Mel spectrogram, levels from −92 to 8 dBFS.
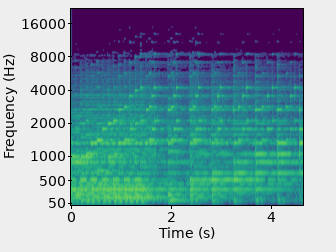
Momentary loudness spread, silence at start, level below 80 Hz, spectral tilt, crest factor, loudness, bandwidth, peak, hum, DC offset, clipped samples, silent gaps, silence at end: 4 LU; 0 s; -44 dBFS; -5.5 dB/octave; 14 dB; -15 LUFS; 11.5 kHz; -2 dBFS; none; under 0.1%; under 0.1%; none; 0 s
